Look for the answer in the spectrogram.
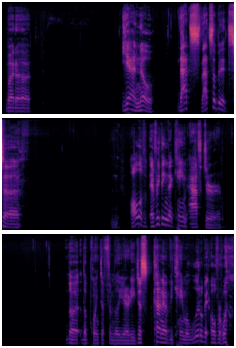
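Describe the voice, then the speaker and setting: A man doing casual live reaction commentary as a streamer, halting and repeating words as he thinks aloud. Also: mid-range voice, animated, no echo, clean studio sound. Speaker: streamer reacting to game videos.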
